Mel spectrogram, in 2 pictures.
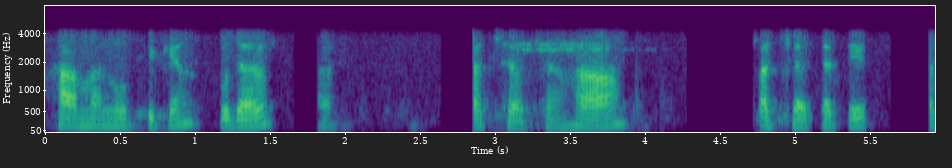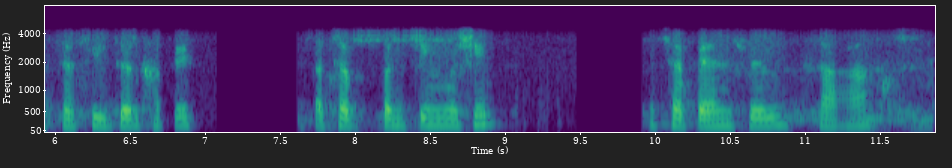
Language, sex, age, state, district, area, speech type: Sindhi, female, 60+, Delhi, South Delhi, urban, conversation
